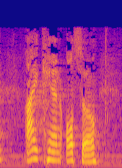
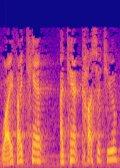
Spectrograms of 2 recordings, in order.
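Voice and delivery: ordinary talk

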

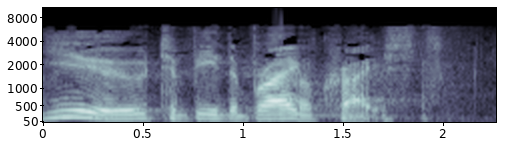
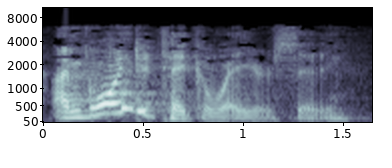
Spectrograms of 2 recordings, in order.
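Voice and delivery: voicing God, rising; 6 semitones higher than usual. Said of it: "What God says is".

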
